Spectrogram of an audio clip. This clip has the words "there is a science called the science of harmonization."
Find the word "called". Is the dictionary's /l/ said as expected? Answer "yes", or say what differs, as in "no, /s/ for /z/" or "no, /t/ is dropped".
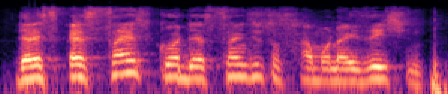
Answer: no, /l/ is dropped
